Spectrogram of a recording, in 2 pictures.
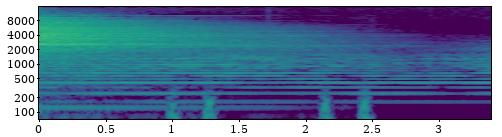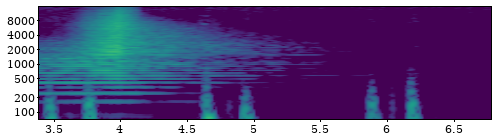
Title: EPIC-NEVER, Uplifting Epic Music Mix, HEARTBEAT SOUND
